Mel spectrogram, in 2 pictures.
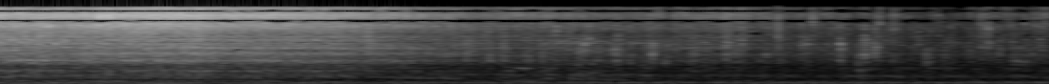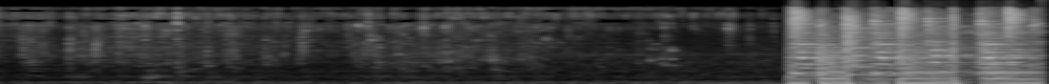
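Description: Milk poured in a stream into a steel pot of roasted dry fruits and nuts. It splashes and hisses loudly for the first two seconds, then settles to a faint pour as the pot fills. Background music comes back near the end.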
